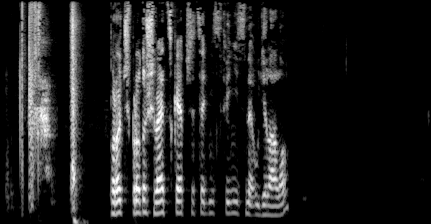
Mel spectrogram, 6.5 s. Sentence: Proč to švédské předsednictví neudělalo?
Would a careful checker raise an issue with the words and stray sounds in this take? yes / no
yes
